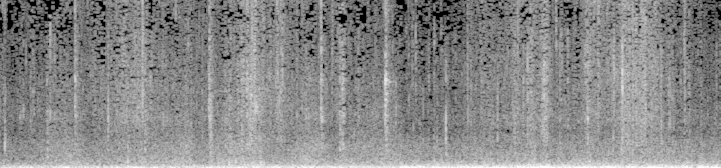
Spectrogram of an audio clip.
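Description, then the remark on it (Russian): A steady outdoor campfire in nature crackles and pops, with scattered sharp snaps over a constant low rumble, moderately loud, with no one talking. “Скажи, круто, да? Костер, природа.”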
